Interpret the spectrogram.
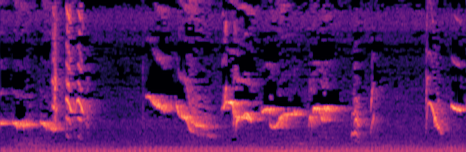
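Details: Oriental magpie-robin in full, loud song meant to rouse a rival's fighting spirit: clear whistled notes sliding downward, mixed with short buzzy bursts and quick chips, delivered in lively, uneven phrases against a faint low hum.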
